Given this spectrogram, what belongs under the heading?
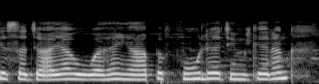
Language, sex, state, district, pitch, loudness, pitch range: Hindi, female, Gujarat, Valsad, 245 Hz, -13 LUFS, 230-265 Hz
